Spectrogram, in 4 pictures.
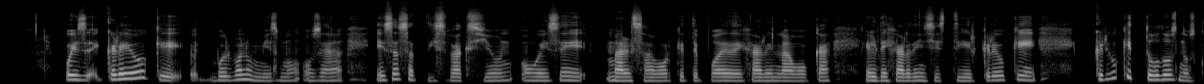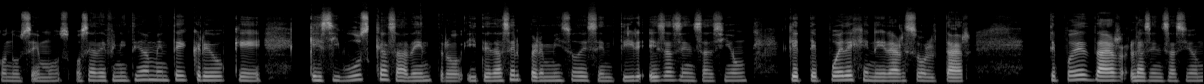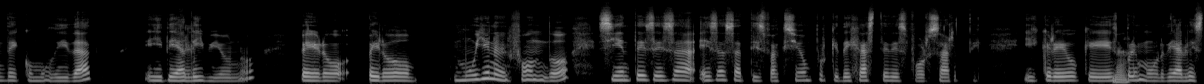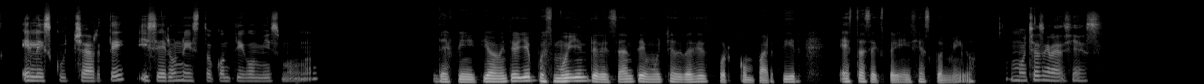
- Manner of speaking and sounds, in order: tapping
- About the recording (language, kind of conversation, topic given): Spanish, podcast, ¿Cómo decides cuándo seguir insistiendo o cuándo soltar?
